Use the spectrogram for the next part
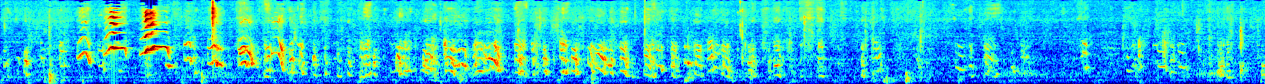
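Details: German Shorthaired Pointer puppies whimpering and squeaking in a busy, overlapping chorus, with a brief louder high-pitched squeal near the start, then many short rising and falling yips fading toward the end.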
